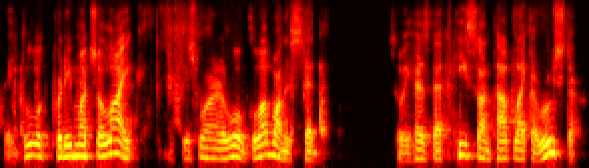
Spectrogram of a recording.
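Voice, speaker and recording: A man's voice: medium pitch, fairly quick, slightly rough. A man reading a children's story aloud expressively, with casual asides directly to young listeners. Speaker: storytime reader. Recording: dull lo-fi recording.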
